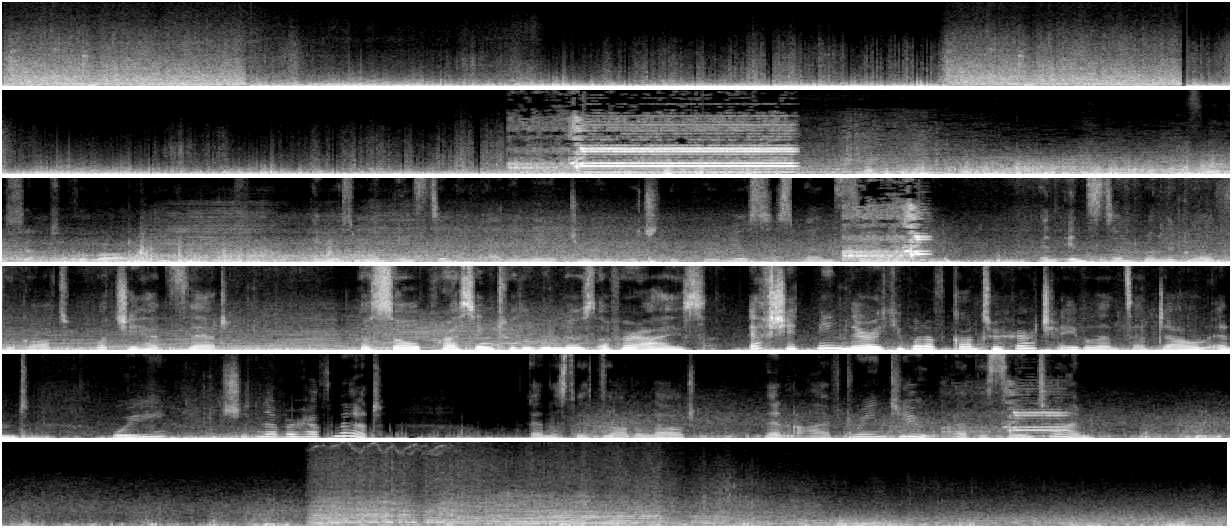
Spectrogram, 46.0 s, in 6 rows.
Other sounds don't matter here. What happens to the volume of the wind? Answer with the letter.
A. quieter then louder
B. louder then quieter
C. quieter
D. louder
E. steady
C.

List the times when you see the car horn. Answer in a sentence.
You can hear the car horn from 10.8 to 12.7 s, from 20.5 to 21.2 s and from 36.5 to 37.4 s.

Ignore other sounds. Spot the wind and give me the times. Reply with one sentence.
The wind can be heard from 0.0 to 45.9 s.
